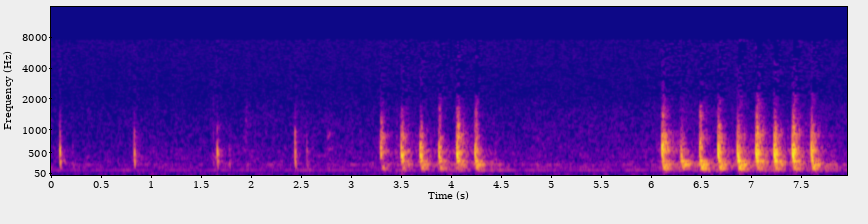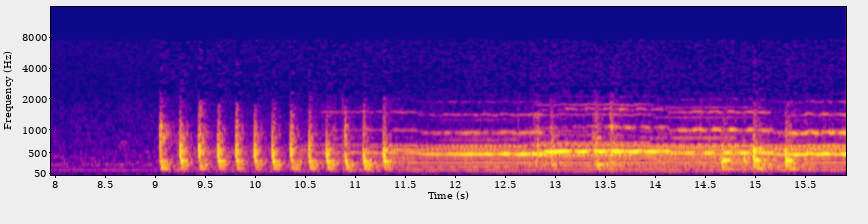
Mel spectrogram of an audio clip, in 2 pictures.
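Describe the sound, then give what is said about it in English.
Scattered footsteps and knocks build to a quick rhythmic run of taps, then a door is pushed open, ending in a long, sustained creaking sound, with no talking. “I'll never know who opened that door.”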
